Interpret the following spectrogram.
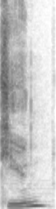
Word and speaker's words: Qun: for the qunari compound it's pronounced kyun please Sarah Hawk convince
